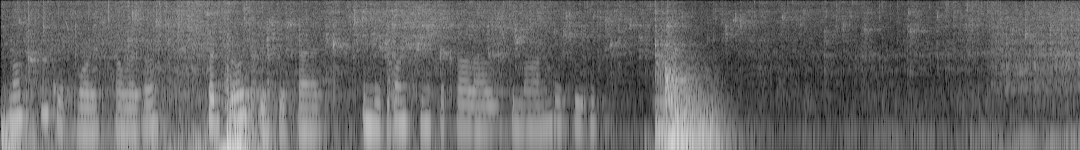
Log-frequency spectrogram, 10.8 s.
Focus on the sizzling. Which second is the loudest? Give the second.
2 s.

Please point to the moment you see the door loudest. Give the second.
7 s.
